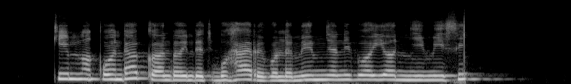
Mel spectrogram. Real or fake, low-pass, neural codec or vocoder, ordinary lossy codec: fake; 14.4 kHz; codec, 32 kHz, 1.9 kbps, SNAC; none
